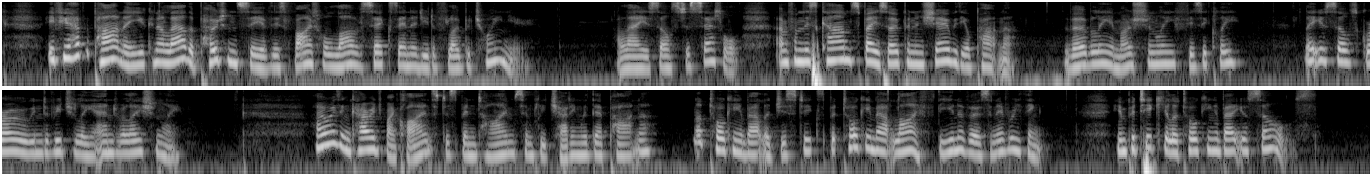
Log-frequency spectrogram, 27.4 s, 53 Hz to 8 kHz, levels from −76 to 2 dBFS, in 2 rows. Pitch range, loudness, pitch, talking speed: 160-215 Hz, -22 LUFS, 185 Hz, 160 wpm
